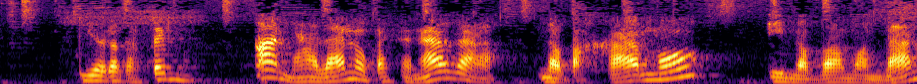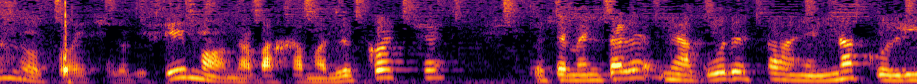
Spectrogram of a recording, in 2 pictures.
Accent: Almería, Andalusia, Spain; Nosotros somos de Almería

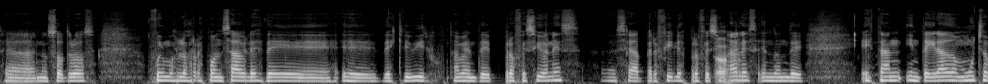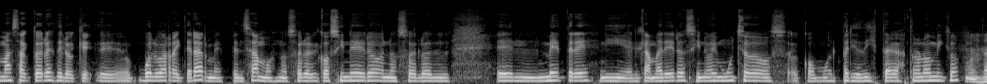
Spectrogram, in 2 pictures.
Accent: Mendoza, Argentina; now in Spain; De Mendoza.

